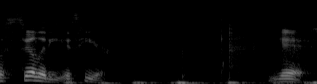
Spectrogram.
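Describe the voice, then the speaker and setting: This woman's voice sits fairly low in pitch. Vocal fry runs through it. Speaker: tarot reader and true crime livestreamer. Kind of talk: live stream tarot reading. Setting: live stream.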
